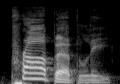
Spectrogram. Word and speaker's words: probably: The next tip is about the word probably. How do you say it? Probably. I would probably move to another city. Do native speakers say I would probably? No. Native speakers remove the second B, and instead of probably, they say probably.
